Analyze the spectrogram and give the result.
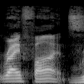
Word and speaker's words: Ralph Fiennes: Ralph Fiennes. – No, it's Rafe. You pronounce it Rafe Fiennes.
